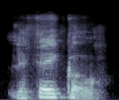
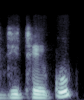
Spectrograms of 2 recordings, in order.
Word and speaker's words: Diteko: Okay, the first one is pronounced D. It's written with an L, but it's Diteko. And Diteko.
